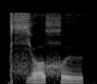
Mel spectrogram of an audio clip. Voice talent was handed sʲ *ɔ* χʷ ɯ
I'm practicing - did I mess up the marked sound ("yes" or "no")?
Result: no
